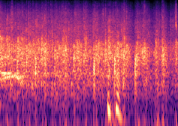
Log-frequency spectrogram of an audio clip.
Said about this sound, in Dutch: Geef die mannen een groot applaus.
